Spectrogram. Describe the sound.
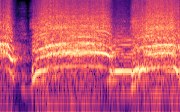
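A woman in a movie screams twice in quick succession, loud and shrill with a wavering high pitch, each cry sustained and nearly back to back with only a brief breath between.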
